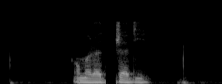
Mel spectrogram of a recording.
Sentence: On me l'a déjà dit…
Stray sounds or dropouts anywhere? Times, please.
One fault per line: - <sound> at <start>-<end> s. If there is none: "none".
- dropout at 1.1-1.2 s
